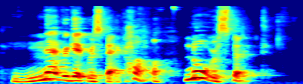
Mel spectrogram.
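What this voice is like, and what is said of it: Bad Rodney Dangerfield impression. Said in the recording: “my crappy Rodney Dangerfield impression,... if you can call it an impression”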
